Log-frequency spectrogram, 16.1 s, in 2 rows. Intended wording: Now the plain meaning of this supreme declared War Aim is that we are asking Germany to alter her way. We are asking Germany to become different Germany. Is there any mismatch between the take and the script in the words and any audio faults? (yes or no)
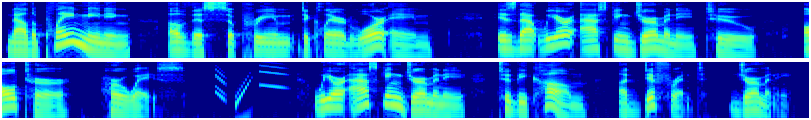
yes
